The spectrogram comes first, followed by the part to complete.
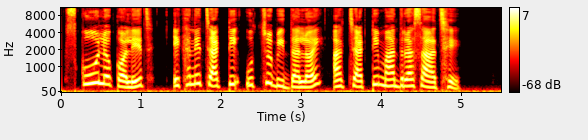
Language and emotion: Bengali, neutral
